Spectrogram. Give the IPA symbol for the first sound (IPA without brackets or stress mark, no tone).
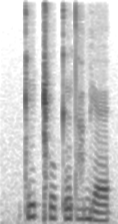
kʼ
